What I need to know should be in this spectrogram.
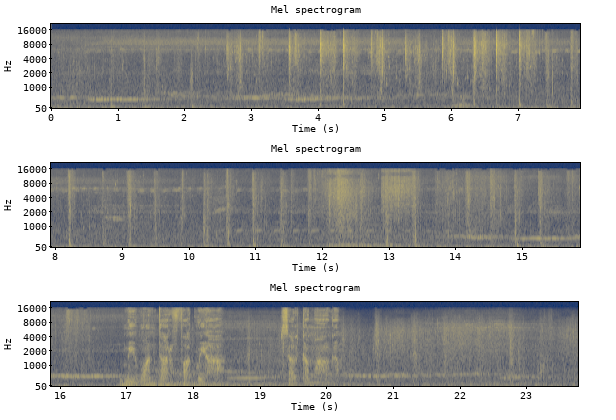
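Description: Footsteps crunch steadily over dry ground and grass.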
